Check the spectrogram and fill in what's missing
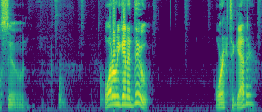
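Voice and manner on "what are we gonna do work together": exasperated outburst. Real, not acted. Ranting about empty invites.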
